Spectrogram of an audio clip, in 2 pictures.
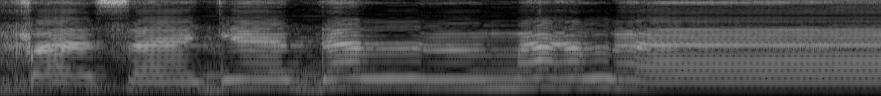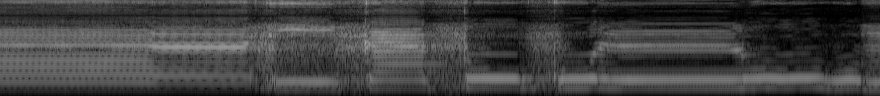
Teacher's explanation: ini mim sukun bertemu hamzah. Ini bacanya jelas tidak dengung, idhar syafawi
